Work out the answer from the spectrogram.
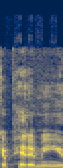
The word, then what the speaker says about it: epitome: There's another one that's like epitome that people mispronounce all the time. Contextually, I had read it and understood that it was the same word, but I thought epitome was like a p a t o m i or y.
